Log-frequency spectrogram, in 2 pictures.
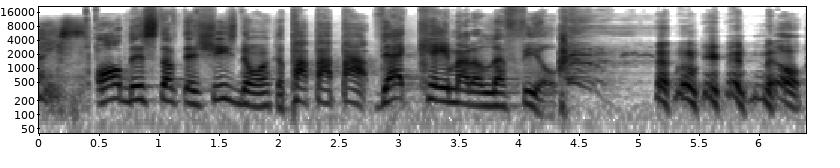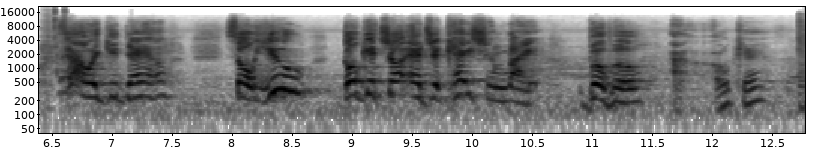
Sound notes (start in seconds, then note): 4.3 laughs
